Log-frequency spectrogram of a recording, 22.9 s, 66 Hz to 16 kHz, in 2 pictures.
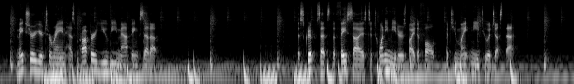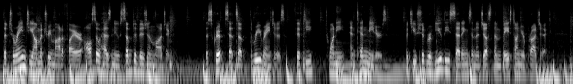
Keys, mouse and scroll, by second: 0.5 Tab, 1.0 Tab, 2.0-2.5 drag, 3.1 Tab, 3.3-4.4 typing, 4.5 click, 4.7 Tab, 6.0 click, 7.0 click, 7.7 click, 8.7 click, 10.0 click, 11.0-11.3 middle drag, 11.7 KP_Divide, 12.5 click, 15.2 click, 16.7 click, 22.5 click.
